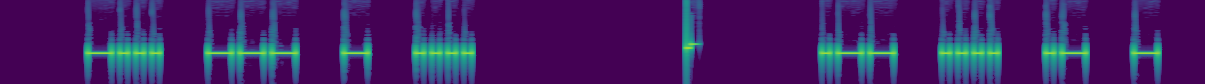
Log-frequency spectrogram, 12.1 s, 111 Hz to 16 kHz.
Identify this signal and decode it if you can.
Morse code, heard as a keyed tone, about 15 wpm, spaced as for 11 wpm, 700 Hz. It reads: BOTH WHAT
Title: 2x Character Spacing - Top 500 Words - 15wpm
